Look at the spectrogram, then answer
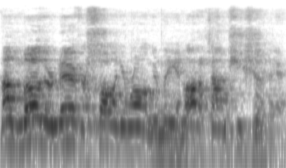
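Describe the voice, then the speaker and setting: In an Alabama accent, a man talks at a moderate pace with lively intonation and fairly high pitch, amid audible room echo and noticeable background noise. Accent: Southern US (Alabama). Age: 70s. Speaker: pastor. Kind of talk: sermon.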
